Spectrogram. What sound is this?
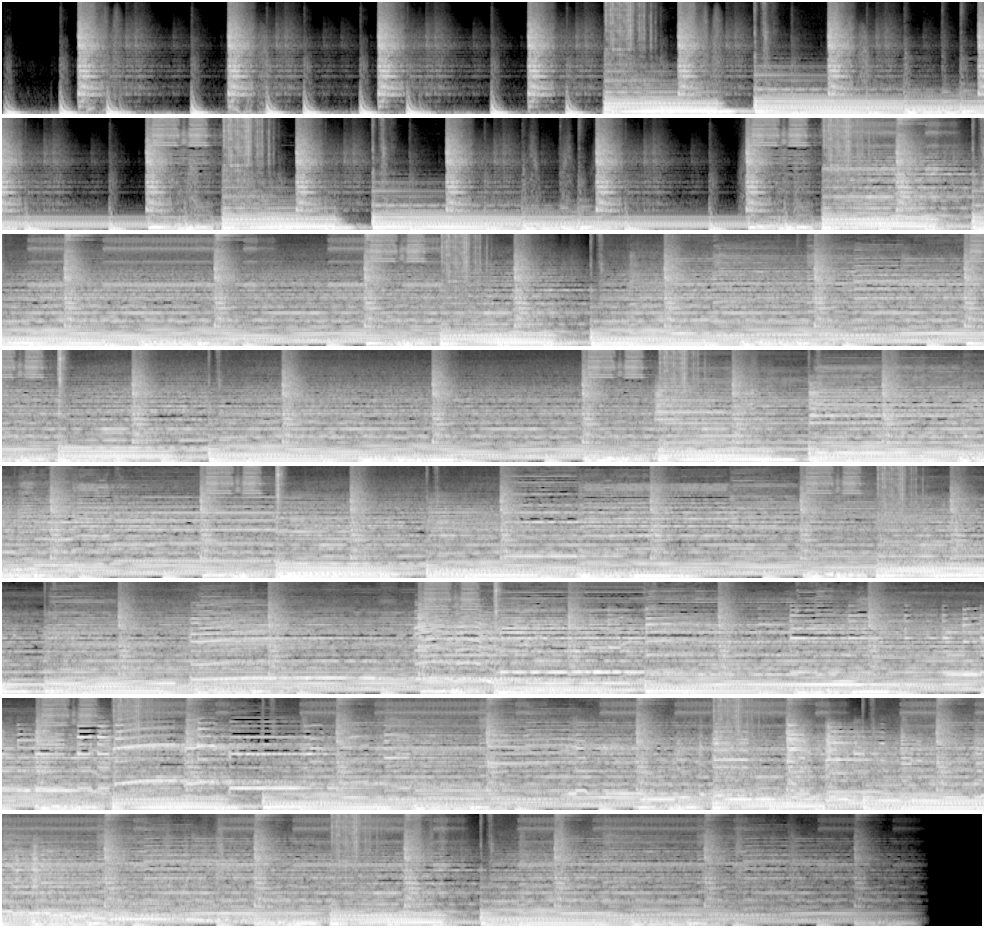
City Life Ambient
A trip hop type of urban sounding song with beat.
